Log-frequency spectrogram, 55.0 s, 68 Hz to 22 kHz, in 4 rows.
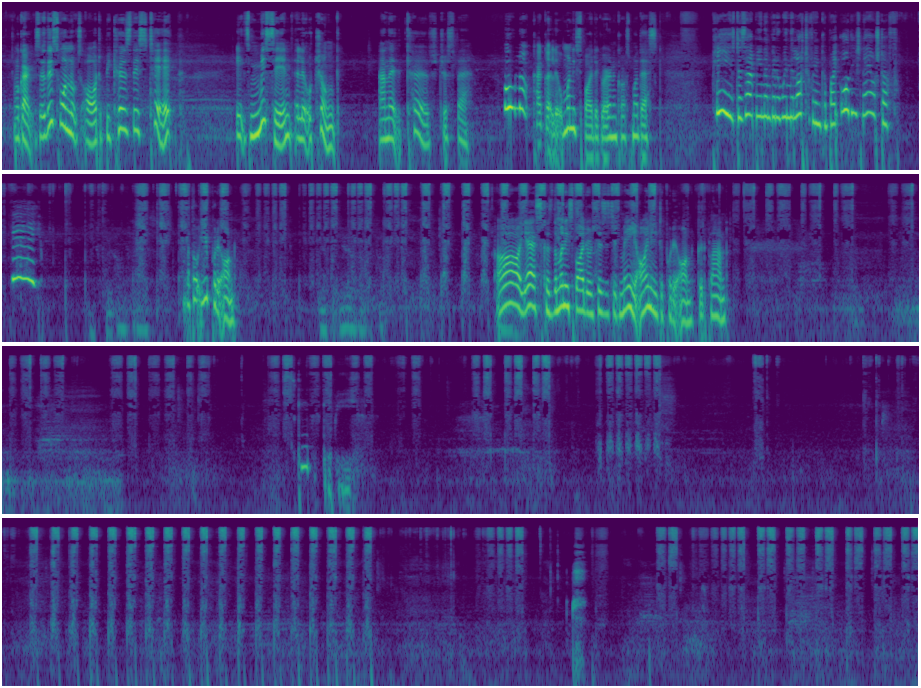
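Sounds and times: nail file rasping on fingernail: 14.7 - 23.7, 24.6 - 28.5, 29.1 - 30.7, 31.5 - 33.8, 34.6 - 35.8, 36.4 - 37.4, 38.8 - 39.0, 40.4 - 46.9, 48.0 - 49.2, 51.1 - 55.0.

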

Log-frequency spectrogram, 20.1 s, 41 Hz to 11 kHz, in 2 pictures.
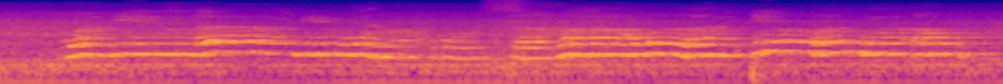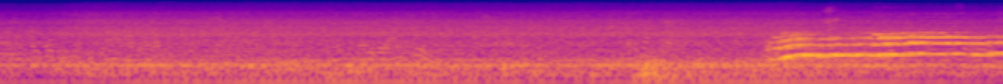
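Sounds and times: boy reciting melodically: 0.6 - 10.3, 17.7 - 20.0.

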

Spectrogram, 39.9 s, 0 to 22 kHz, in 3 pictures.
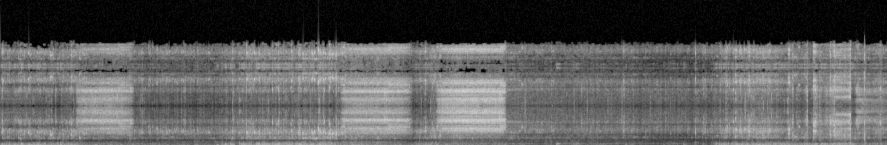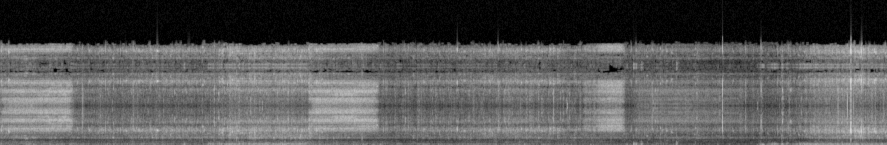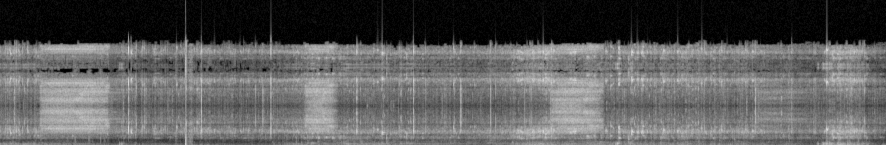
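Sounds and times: gurgle of exhaled bubbles: 0.0 - 5.6, 7.7 - 13.6, 15.2 - 18.2, 24.7 - 27.4, 28.4 - 39.9
hissing inhale through regulator: 1.1 - 2.2, 5.1 - 7.8, 12.8 - 14.5, 17.9 - 19.1, 22.0 - 24.6, 27.2 - 28.5, 31.0 - 31.8, 34.8 - 35.8, 37.8 - 39.0.

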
